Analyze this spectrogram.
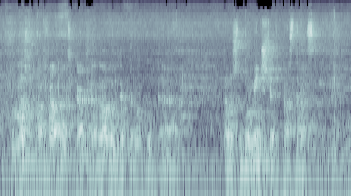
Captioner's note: speaking in a foreign language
